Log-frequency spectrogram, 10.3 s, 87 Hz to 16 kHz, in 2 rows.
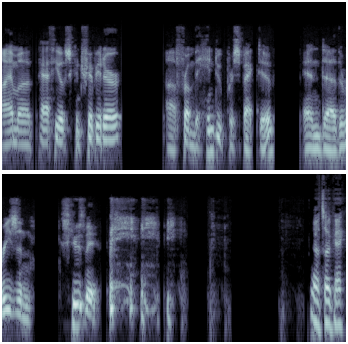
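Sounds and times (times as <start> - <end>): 
speech: 0.0 - 1.8, 2.4 - 7.8, 9.8 - 10.3
person coughing: 6.8 - 7.9
throat clearing: 6.8 - 8.0.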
